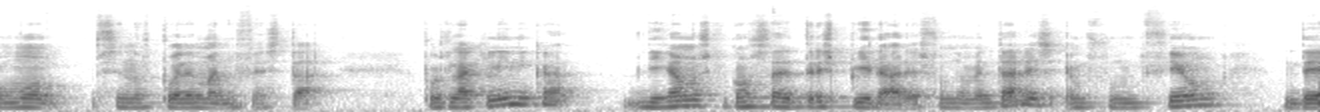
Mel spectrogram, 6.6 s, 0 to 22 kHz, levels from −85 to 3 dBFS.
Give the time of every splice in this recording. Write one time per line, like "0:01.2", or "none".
none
